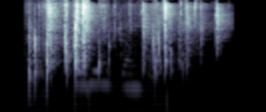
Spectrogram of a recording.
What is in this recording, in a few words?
plastic crumpling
